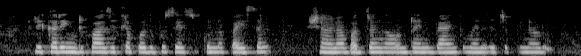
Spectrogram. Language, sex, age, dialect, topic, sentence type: Telugu, female, 18-24, Southern, banking, statement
